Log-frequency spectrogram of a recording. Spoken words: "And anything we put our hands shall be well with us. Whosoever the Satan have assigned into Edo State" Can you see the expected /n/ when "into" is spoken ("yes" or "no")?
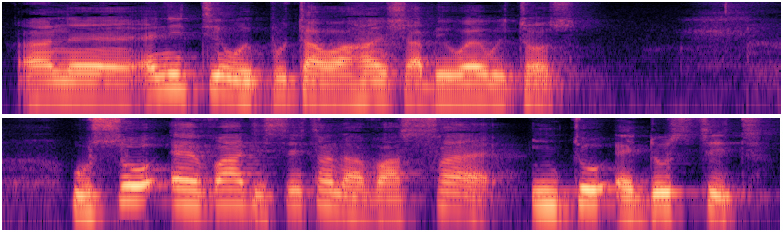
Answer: no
